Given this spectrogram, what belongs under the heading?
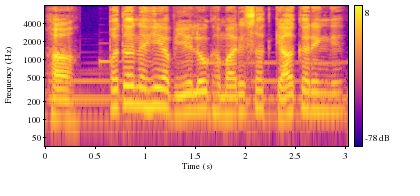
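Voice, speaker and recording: A man voicing a worried, fearful young space explorer in an animated story. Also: medium pitch, moderate pace, over music, close to an everyday voice.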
